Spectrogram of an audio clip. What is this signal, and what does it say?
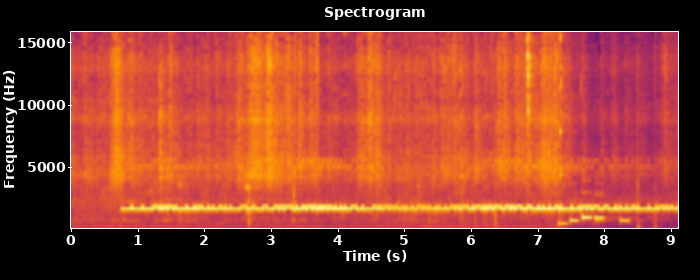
RTTY (45.45 baud, 170 Hz shift), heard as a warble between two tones, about 1750 Hz centre, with radio static and the noise of a restaurant. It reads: KB0OVM TU SP9R CQ CQ TEST OM7K OM7K …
